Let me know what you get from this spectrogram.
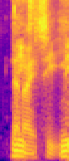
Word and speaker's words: Nice: He's in an airport in, in Nice. I don't know how you pronounce it. – N I C E.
